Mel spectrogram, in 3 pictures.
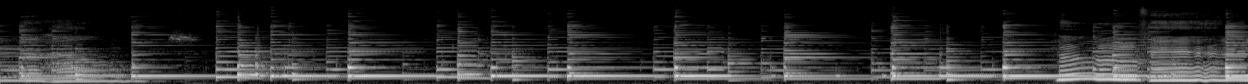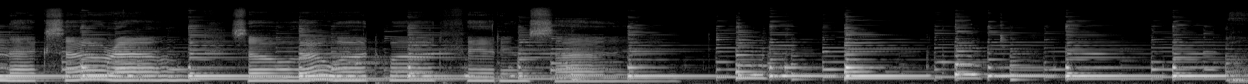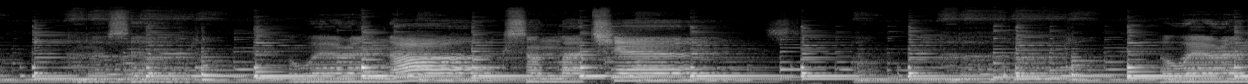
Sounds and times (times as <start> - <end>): Banjo: 0.0 - 37.4.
